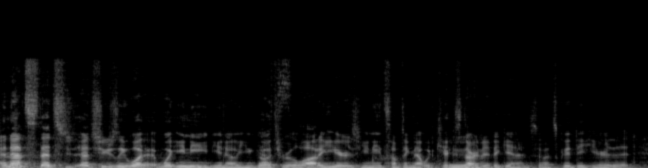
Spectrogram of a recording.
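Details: Adult man speaking; typical speech.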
